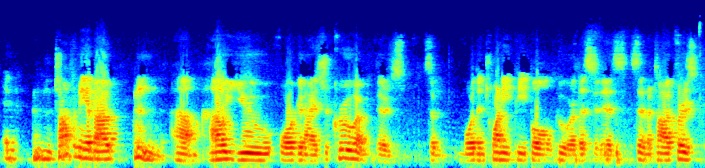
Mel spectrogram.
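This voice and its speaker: A man's voice: medium pitch, a little mellow, lo-fi sound. Man moderating a Q&A in a roomy hall. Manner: measured questions with fillers and throat-clearing. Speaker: host, moderator. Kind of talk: post-screening Q&A moderation. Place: theater stage after a screening. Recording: roomy theater sound.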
